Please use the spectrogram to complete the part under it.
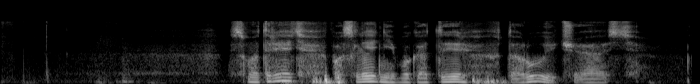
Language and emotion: Russian, sad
